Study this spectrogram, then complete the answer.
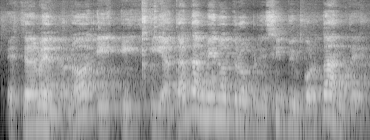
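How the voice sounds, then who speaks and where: A man's voice: on the high side, animated, normal speed, crowd noise. A man with an Argentine accent leading a Bible study as pastor, reading scripture aloud and explaining it in a conversational way. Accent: Argentine Spanish. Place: church hall. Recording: echoey hall, reverberant room.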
